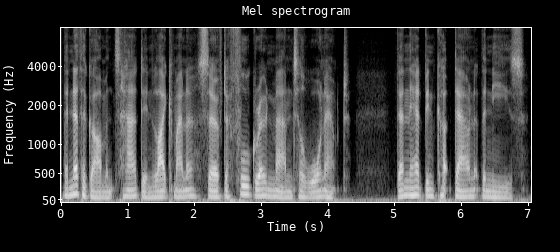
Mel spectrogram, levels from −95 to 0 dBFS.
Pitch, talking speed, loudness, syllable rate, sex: 100 Hz, 205 wpm, -19 LUFS, 4.5 syllables/s, male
